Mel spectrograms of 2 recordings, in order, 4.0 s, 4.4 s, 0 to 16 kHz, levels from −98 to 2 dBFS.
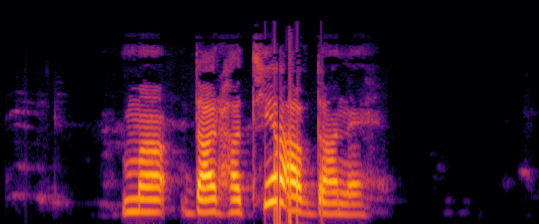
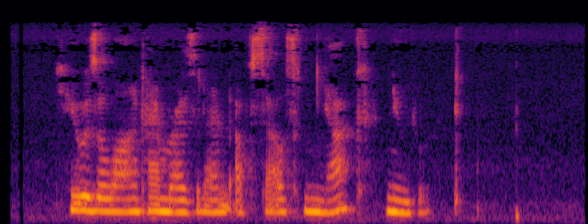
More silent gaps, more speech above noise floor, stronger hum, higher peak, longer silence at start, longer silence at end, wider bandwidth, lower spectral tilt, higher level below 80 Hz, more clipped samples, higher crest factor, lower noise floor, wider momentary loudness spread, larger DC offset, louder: neither; first, 44 dB vs 33 dB; neither; first, 0 dBFS vs -12 dBFS; first, 0.9 s vs 0.4 s; first, 1.3 s vs 0.95 s; second, 9.6 kHz vs 11 kHz; about the same, -5 dB/octave vs -5.5 dB/octave; first, -52 dBFS vs -66 dBFS; neither; about the same, 18 dB vs 16 dB; about the same, -59 dBFS vs -59 dBFS; second, 13 LU vs 23 LU; neither; first, -15 LUFS vs -26 LUFS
